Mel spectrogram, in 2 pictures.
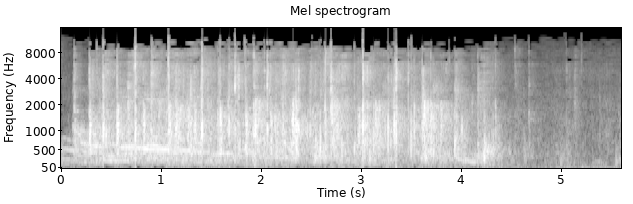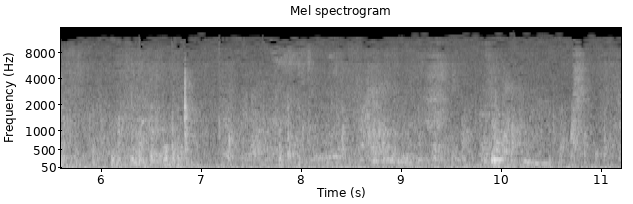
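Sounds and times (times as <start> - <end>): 
a handful of people clapping: 0.0 - 5.2.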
